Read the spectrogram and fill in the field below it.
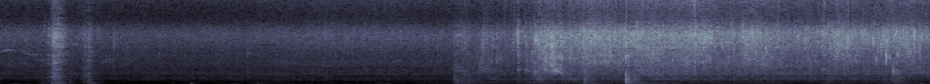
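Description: Potatoes frying in a pan with a little turmeric and salt, giving a steady sizzle that grows louder about halfway through, with a few soft stirring knocks and clinks near the start.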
